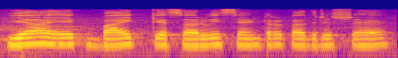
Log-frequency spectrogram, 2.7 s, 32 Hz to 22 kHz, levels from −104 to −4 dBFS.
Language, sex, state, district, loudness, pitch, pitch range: Hindi, male, Jharkhand, Ranchi, -15 LUFS, 145 Hz, 140-155 Hz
